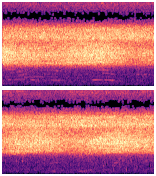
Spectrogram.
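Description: Rainforest insects keeping up a steady high-pitched chorus, with a few faint short bird chirps now and then.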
